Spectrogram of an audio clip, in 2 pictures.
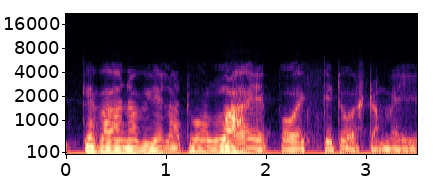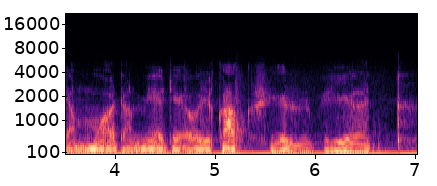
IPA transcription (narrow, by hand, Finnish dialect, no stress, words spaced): keʋæːnæ ʋielæ tuol lɑhe poˑikːi tuostɑ meˑijæm muɑtɑ myøte olʲ kɑks hirʋijæ etːæ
